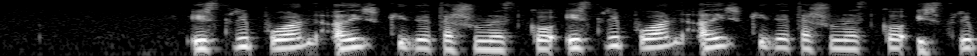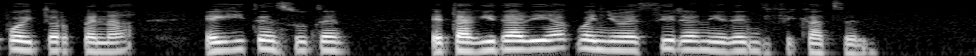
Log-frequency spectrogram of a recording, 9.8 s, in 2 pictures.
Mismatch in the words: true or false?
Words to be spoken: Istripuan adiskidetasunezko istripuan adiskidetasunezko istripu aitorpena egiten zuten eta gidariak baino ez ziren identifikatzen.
false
